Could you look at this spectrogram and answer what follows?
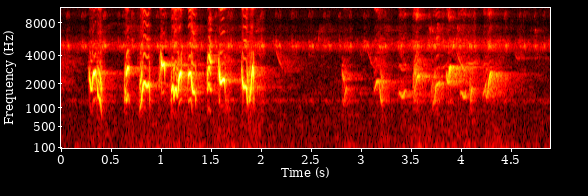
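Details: Decoy Olive-winged Bulbul, a caged bird used for trapping, gives a fast run of loud, bubbling, slurred notes for about two seconds. Quieter, drawn-out warbles follow. A thin high tone hums in the background.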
